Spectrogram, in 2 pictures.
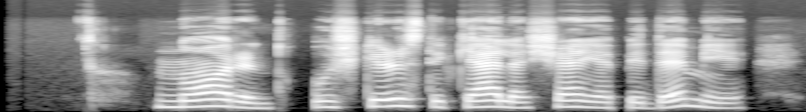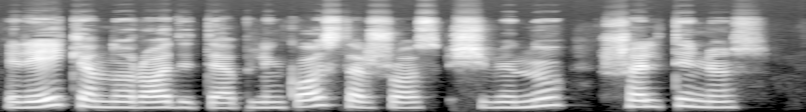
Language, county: Lithuanian, Telšiai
